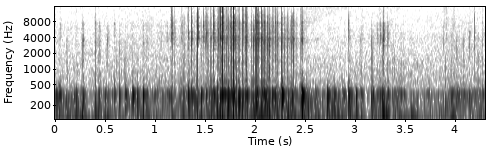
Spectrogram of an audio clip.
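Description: Long nails scratch the bare, round steel mesh grille of a hollow studio microphone. The result is a dense, low, rumbling scratch made of quick, irregular scrapes. It swells into brighter, louder strokes in the middle, with a couple of sharp peaks, then settles back down.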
